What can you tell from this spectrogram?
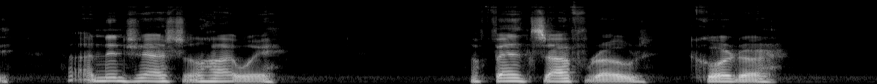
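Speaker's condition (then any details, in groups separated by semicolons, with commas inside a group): Multiple sclerosis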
